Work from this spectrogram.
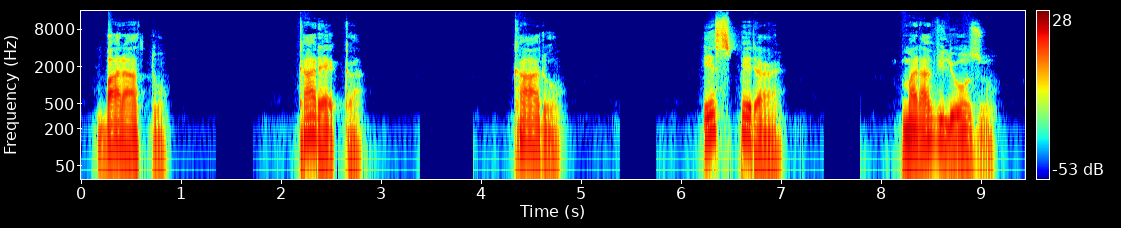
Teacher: So in this variety of Brazilian Portuguese, it's tapped, it's flapped. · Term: intervocalic R's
